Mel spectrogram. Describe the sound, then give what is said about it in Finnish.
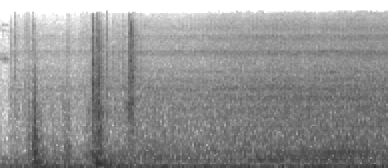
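A steady, droning hum of pumps and other equipment and machines, with low tonal layers, broken early on by a few sharp mechanical knocks before settling into an unbroken whir. “Joo, täällä hurisee sen takia, että tuolta tilasta kaikki pumput ja muut tämmöiset laitteet ja koneet tuodaan ulos ja sisään viedään vaan putkia, letkuja, johtoja sun muita”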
